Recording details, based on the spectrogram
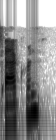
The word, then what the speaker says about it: Akron: It's Akron.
